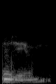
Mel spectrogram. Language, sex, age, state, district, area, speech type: Urdu, female, 30-45, Uttar Pradesh, Gautam Buddha Nagar, rural, conversation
